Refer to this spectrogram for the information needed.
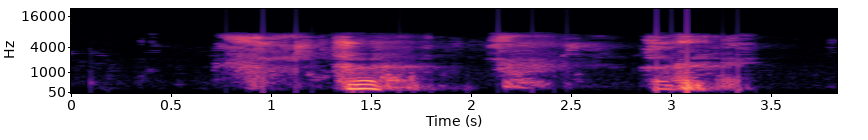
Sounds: Sigh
